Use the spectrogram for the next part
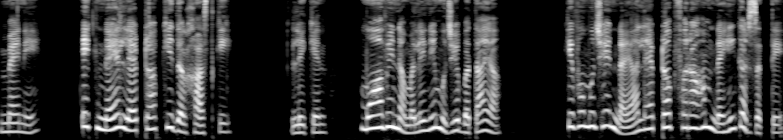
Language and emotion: Urdu, sad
